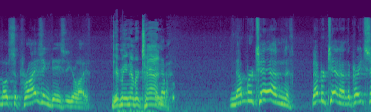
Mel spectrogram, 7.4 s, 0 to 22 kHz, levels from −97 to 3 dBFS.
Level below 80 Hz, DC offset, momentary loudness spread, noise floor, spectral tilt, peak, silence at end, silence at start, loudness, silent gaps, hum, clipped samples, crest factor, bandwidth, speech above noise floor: -50 dBFS; under 0.1%; 11 LU; -52 dBFS; -5 dB/octave; -8 dBFS; 0 s; 0 s; -21 LUFS; none; none; under 0.1%; 14 dB; 12.5 kHz; 32 dB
